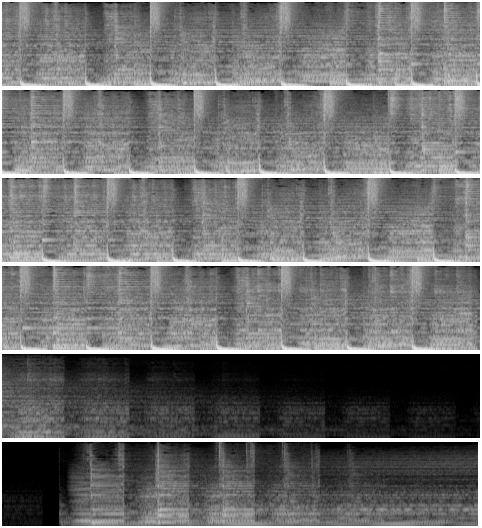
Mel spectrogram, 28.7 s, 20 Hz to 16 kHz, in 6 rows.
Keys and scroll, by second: 5.0 ctrl+space, 17.8 ctrl+space, 18.5 ctrl+space, 24.9 ctrl+space.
